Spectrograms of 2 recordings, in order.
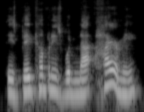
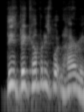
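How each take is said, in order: First: It is spoken slowly and deliberately. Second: It is spoken at a normal, quick pace.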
